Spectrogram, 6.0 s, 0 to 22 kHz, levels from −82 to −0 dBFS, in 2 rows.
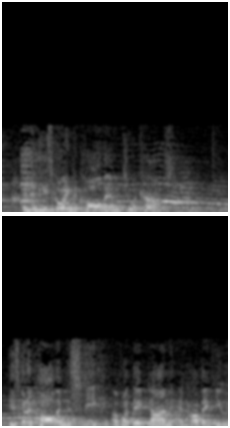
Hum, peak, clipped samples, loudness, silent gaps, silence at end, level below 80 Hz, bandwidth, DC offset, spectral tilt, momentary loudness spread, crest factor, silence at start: none; -6 dBFS; under 0.1%; -25 LUFS; none; 0 s; -50 dBFS; 9.6 kHz; under 0.1%; -6 dB/octave; 13 LU; 18 dB; 0 s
